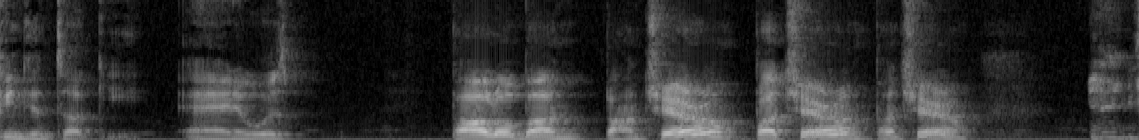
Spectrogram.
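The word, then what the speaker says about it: Paolo Banchero: Kansas was Duke and Kentucky, and it was Paulo Banchero.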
